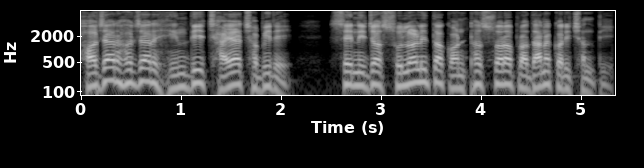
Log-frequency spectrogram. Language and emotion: Odia, neutral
